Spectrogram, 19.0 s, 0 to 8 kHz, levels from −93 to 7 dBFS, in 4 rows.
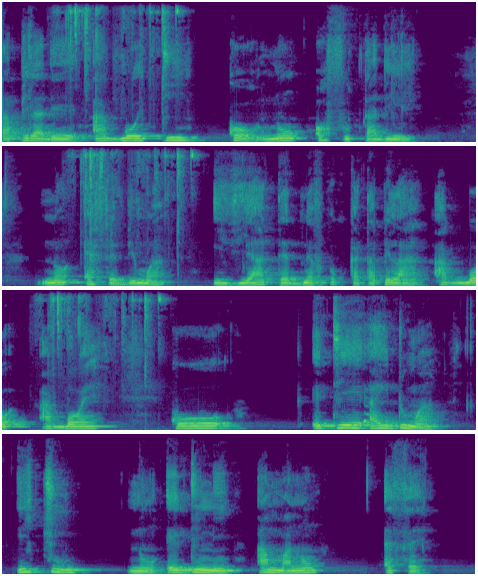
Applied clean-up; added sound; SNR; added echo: neural mask model Resemble Enhance denoiser.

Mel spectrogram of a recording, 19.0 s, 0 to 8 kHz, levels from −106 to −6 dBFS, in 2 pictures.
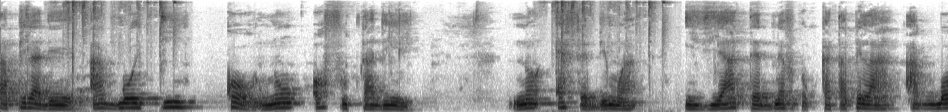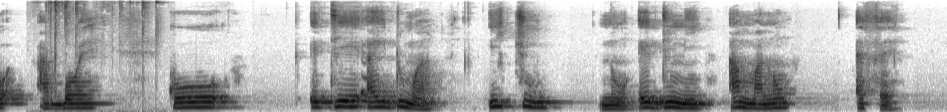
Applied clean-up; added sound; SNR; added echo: none; Coin (dropping); 14 dB; none.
